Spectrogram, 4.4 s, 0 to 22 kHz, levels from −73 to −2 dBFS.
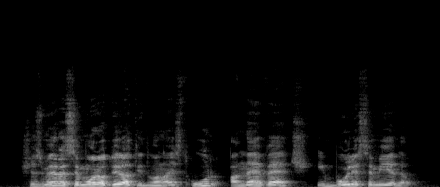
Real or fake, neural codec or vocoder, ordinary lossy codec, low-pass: real; none; none; 14.4 kHz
